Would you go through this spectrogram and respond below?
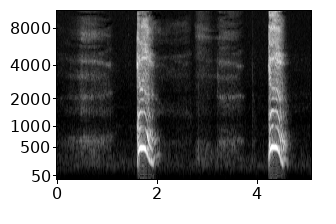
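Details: A child with croup gives two harsh, barking, tonal coughs, each preceded by a noisy, high-pitched inspiratory breath.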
